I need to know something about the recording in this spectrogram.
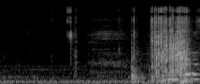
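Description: Tarot cards being shuffled: quiet handling with a small click about a third of the way in, then a short, loud rush of cards near the end.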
